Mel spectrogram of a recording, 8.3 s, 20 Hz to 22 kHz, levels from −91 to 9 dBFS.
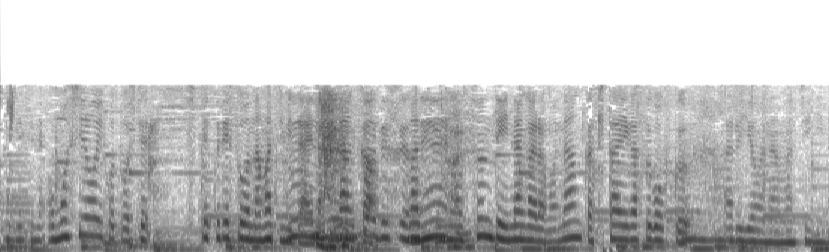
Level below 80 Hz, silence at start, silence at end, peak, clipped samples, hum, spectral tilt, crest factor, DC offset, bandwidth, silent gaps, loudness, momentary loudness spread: -32 dBFS; 0 s; 0 s; -4 dBFS; under 0.1%; none; -9 dB/octave; 14 dB; under 0.1%; 5.8 kHz; none; -19 LUFS; 10 LU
